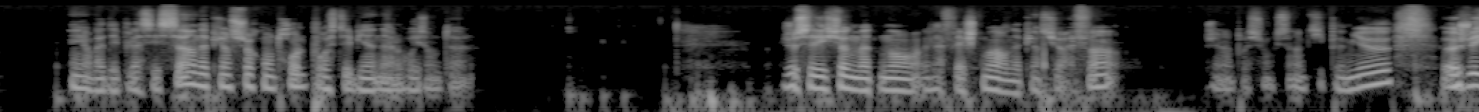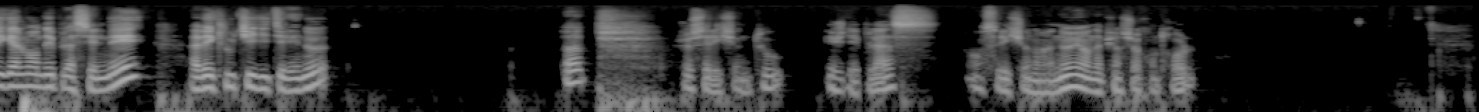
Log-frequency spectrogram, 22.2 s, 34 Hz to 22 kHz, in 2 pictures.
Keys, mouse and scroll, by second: 4.5 ctrl+click, 7.9 F1, 8.3 click, 14.4 click, 15.0 F2, 15.3 click, 16.1 click, 17.3-21.7 drag.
